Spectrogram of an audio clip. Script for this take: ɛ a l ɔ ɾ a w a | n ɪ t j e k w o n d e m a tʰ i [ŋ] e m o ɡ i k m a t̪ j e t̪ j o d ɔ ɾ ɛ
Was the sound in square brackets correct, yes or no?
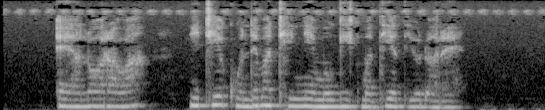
no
